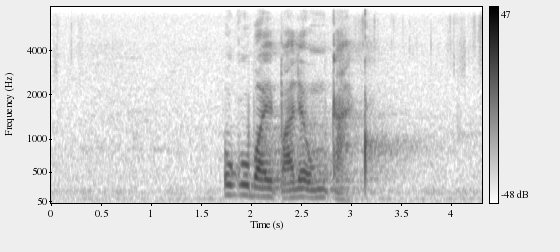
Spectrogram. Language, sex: Xhosa, male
